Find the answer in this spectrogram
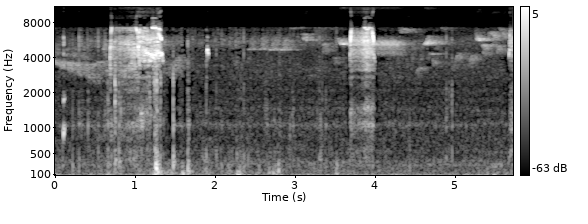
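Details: On 27 May 2023 a female tawny owl returns to the nest box in daylight to feed the young. Two loud, scratchy high hisses about two and a half seconds apart, with faint ticking and background rumble.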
